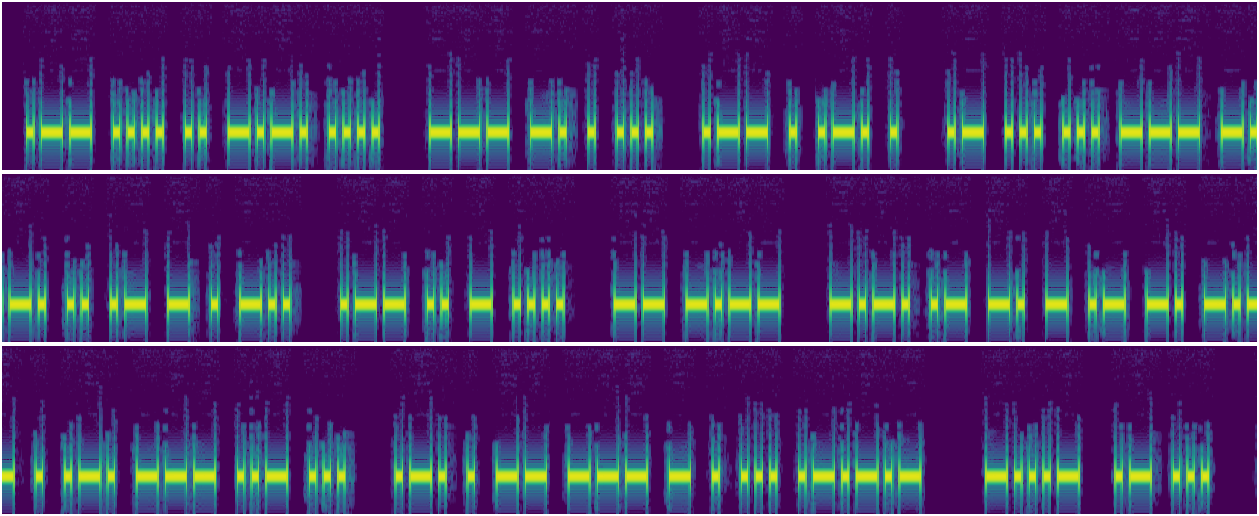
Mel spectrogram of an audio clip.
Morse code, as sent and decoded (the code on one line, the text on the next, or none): .-- .... .. -.-. .... / --- -. ... / .-- . .-. / .- ... ... --- -.-. .. .- - . -.. / .-- .. - .... / -- -.-- / -.-. .- -. - .- -. -.- . .-. --- ..- ... / .-. -- --- - . ... .-.-.- / -...- / .- ...
WHICH ONES WERE ASSOCIATED WITH MY CANTANKEROUS REMOTES. <BT> AS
